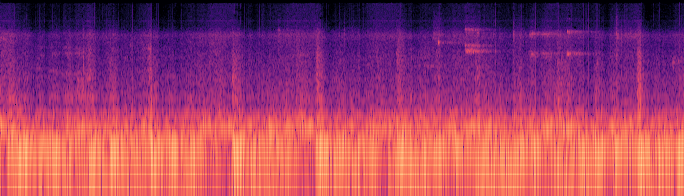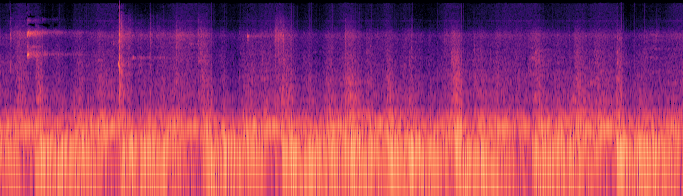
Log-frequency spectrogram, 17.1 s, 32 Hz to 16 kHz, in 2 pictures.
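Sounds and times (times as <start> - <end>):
steady low rumble: 0.0 - 17.0
shoes squeaking on court: 5.4 - 7.4, 8.7 - 11.0.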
